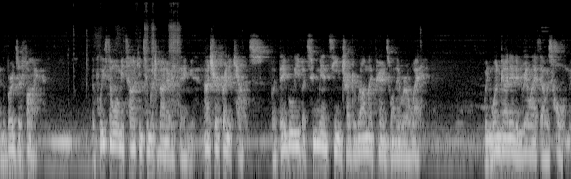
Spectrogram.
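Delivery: ordinary delivery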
